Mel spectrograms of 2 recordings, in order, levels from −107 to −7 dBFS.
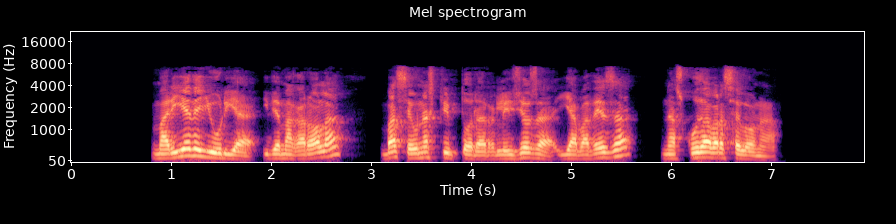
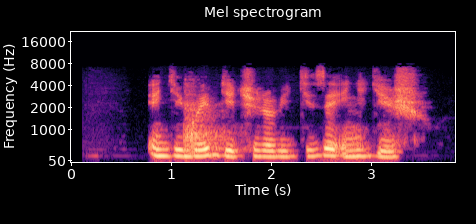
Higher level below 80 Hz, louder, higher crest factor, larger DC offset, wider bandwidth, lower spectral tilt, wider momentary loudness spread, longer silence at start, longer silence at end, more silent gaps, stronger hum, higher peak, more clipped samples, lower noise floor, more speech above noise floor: second, -62 dBFS vs -56 dBFS; about the same, -17 LUFS vs -18 LUFS; about the same, 16 dB vs 16 dB; neither; about the same, 7.6 kHz vs 7.4 kHz; about the same, -5.5 dB/octave vs -6 dB/octave; first, 12 LU vs 7 LU; about the same, 0.85 s vs 0.8 s; first, 0.9 s vs 0.3 s; first, 2.97-3.10 s, 5.76-5.91 s vs none; neither; about the same, -2 dBFS vs -4 dBFS; neither; first, under -90 dBFS vs -66 dBFS; first, over 74 dB vs 49 dB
